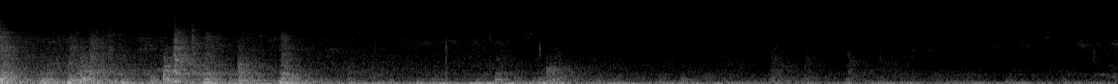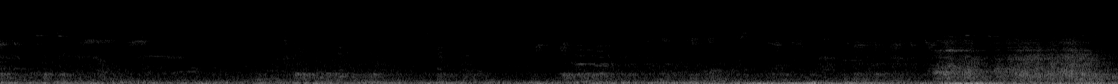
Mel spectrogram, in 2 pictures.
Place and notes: samochodzy przejeżdzają mostem, warsztaty z Jackiem Szczepankiem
